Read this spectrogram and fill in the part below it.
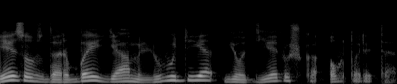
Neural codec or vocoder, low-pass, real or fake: codec, 16 kHz, 2 kbps, FreqCodec, larger model; 7.2 kHz; fake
